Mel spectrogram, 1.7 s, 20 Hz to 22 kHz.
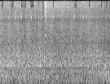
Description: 2008 Dodge ram 1500 rough idle, only codes multiple misfire.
